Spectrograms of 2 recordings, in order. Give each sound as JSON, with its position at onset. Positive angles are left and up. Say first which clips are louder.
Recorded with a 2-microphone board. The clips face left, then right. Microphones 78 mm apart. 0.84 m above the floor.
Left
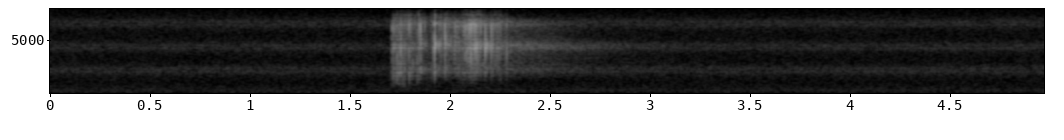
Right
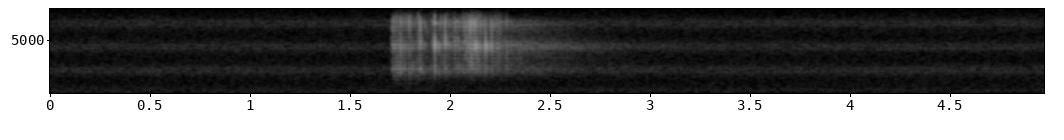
{"t": 1.7, "sound": "crumpling", "louder": "left 2 dB", "side_deg": 60, "distance_m": 0.9}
